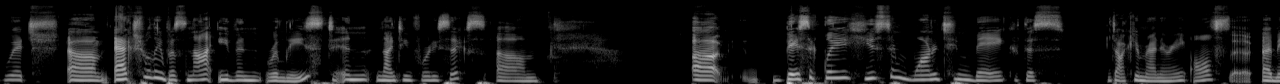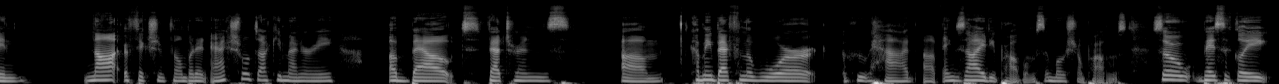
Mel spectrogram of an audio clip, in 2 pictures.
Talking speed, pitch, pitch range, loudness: 110 wpm, 185 Hz, 165-205 Hz, -29 LUFS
